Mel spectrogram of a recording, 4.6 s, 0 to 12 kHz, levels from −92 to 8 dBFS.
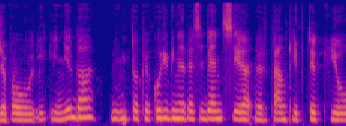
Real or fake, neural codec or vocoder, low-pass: fake; codec, 24 kHz, 1.5 kbps, HILCodec; 10.8 kHz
